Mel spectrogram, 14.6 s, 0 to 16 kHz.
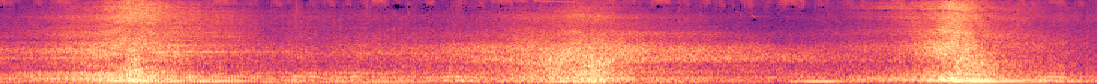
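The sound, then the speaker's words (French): Road traffic heard from a distance, with three separate vehicle passes swelling and fading around two, eight and thirteen seconds, engines whining and revving like motorcycles over a steady low rumble. “Autant les motos, même lorsqu'on est à 3000 mètres d'altitude, on entend les bruits de motos qui proviennent de la vallée.”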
